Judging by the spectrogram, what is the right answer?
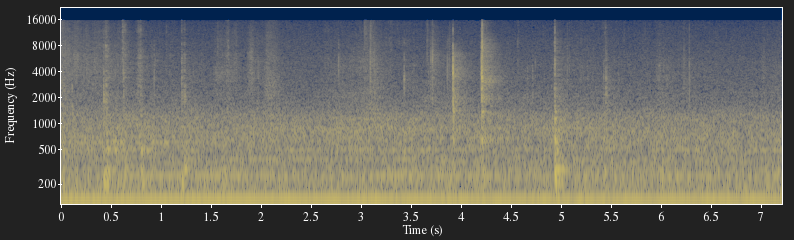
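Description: An Allen wrench working the screws of a plastic engine air box: a few light, scattered clicks and ticks of metal on screw heads and plastic, over a steady low hum.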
